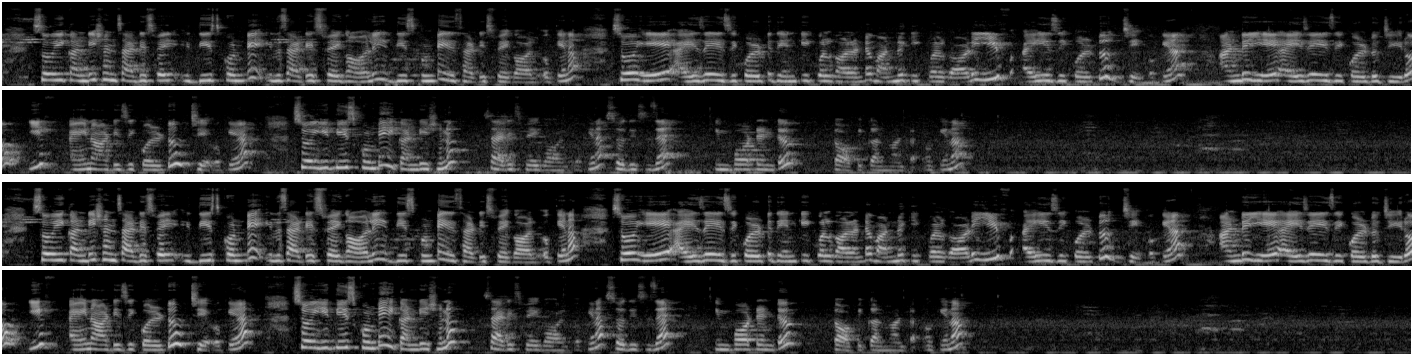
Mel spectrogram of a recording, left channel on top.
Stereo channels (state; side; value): normal; both; correlation 0.76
